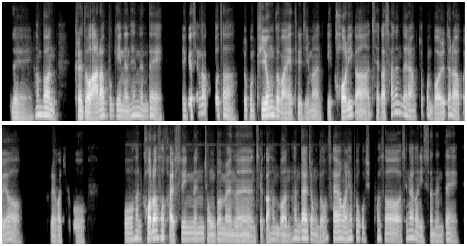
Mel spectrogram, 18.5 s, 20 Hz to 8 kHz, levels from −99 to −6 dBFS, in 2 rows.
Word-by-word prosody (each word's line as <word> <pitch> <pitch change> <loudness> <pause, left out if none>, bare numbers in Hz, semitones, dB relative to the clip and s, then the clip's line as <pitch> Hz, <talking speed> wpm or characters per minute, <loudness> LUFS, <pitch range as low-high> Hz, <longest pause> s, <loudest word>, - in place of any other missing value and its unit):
네 85 -3 -3
1 135 +1 0
번 125 -8 +5 0.3
그래도 100 -3 +6
알아보기는 110 0 +4
했는데 120 - -2 0.4
이게 115 - 0
생각보다 120 - -2
쪼금 110 -2 -4
비용도 125 +1 +5
많이 85 +2 +2
들지만 90 -1 -5
이 95 0 -6
거리가 120 +8 +3
제가 90 - -1
사는데랑 145 - -2
쪼끔 - - -7
멀더라고요. 80 +3 0 0.6
그래 90 -1 -4
가지고 85 -1 -8 0.7
뭐 105 +1 -1
한 125 0 -4
걸어서 130 +3 +6
갈 - - +3
수 100 +4 -8
있는 110 0 -4
정도면은 95 -2 -2
제가 90 +3 -2
1 105 -1 -7
번 95 -2 -2
1 130 -1 -4
달 130 -1 +4
정도 105 -2 -5
사용을 120 -2 +1
해 130 - -3
보고 125 -3 -7
싶어서 105 -6 -3
생각은 125 -2 -3
있었는데 85 0 -7
105 Hz, 280 characters per minute, -24 LUFS, 90-125 Hz, 0.7 s, 그래도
